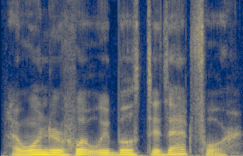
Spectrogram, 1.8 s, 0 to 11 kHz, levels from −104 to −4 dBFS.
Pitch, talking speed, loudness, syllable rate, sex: 140 Hz, 265 wpm, -14 LUFS, 5.5 syllables/s, male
